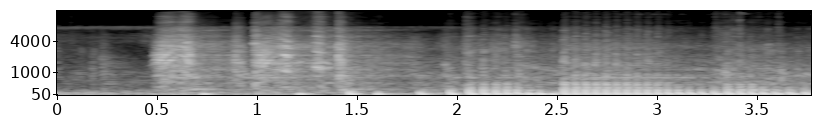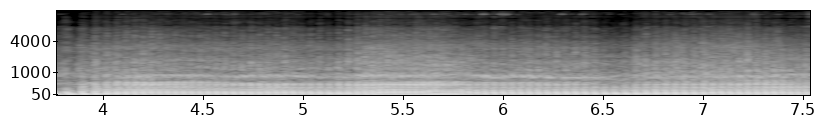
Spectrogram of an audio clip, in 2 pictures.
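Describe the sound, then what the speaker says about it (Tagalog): Motorbike-style tricycle engines rumble along a highway, with an engine clattering and revving in short bursts before settling into a loud, steady close drone. "Ay, mga dumadaan tricycle oh."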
